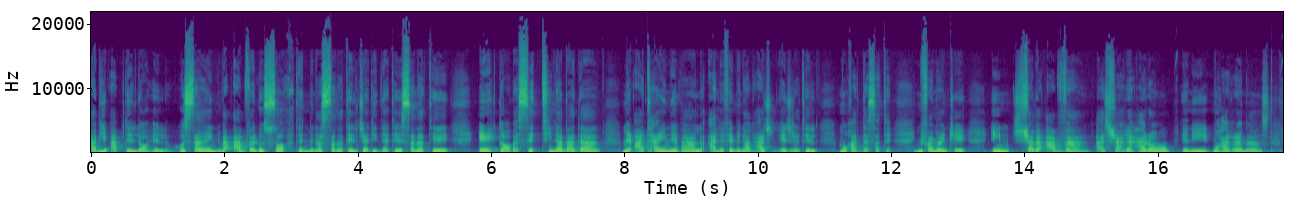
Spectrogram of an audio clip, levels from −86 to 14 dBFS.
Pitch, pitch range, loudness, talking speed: 120 Hz, 110-130 Hz, -14 LUFS, 115 wpm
